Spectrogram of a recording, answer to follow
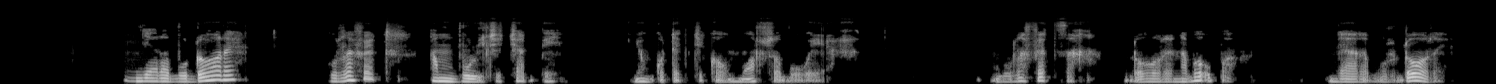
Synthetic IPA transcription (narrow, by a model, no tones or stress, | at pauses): ɲɟaɾabudɔːɾɛ | buɾafɛ̰t | ambult͡ʃit͡ʃat̚bɛ | ɲuŋkɔtɛk̚t͡ʃikɔ̰wmɔɾsɔ̰bṵwɛ̰ːx | buɾafɛtsax | dɔːɾɛnabaʔupa | ɲɟaɾa̰bṵɾdɔːɾɛ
